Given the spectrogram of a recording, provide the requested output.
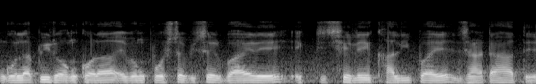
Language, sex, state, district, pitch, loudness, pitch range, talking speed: Bengali, male, West Bengal, North 24 Parganas, 95 Hz, -14 LUFS, 95-100 Hz, 155 wpm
